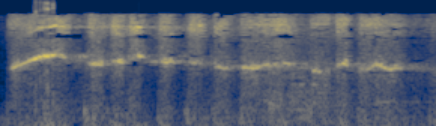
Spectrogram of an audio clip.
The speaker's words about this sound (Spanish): el llavero emite un sonido ante su silbido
